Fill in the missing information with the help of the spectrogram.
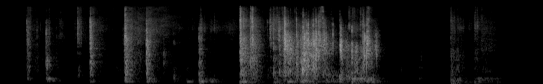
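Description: Paper rustling and crackling in a run of bursts as the release backing is peeled off sticky stabilizer and the stabilizer is pressed down by hand onto a plastic embroidery frame. The noise stops for a moment, then comes back briefly near the end.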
